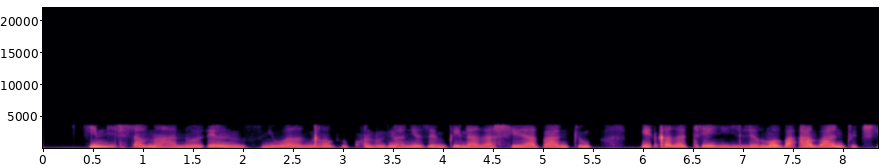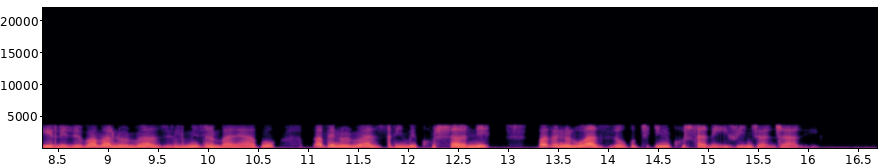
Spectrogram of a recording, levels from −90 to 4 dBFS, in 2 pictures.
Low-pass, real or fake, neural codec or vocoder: 3.6 kHz; fake; autoencoder, 22.05 kHz, a latent of 192 numbers a frame, VITS, trained on many speakers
